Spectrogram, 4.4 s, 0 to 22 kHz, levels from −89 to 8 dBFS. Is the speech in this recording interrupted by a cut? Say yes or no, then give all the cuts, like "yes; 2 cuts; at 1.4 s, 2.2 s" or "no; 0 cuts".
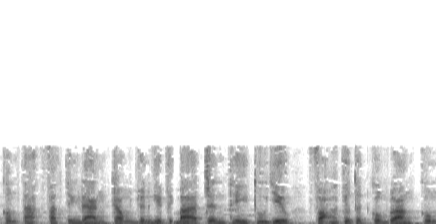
yes; 1 cut; at 1.7 s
